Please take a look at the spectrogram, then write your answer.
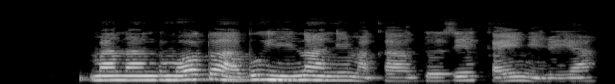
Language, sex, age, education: Igbo, female, 15-29, tertiary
